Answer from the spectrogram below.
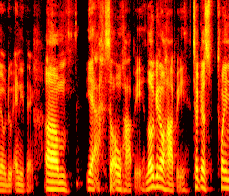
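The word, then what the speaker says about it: O'Hoppe: Reference has the pronunciation as Ohapi. – Ohapi.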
